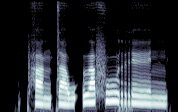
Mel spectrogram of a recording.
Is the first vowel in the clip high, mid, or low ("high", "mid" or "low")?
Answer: low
